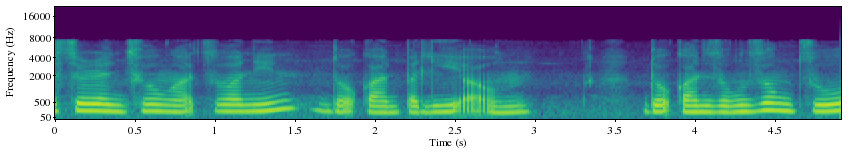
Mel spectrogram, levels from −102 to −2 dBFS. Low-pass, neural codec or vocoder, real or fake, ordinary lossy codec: 7.2 kHz; none; real; none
